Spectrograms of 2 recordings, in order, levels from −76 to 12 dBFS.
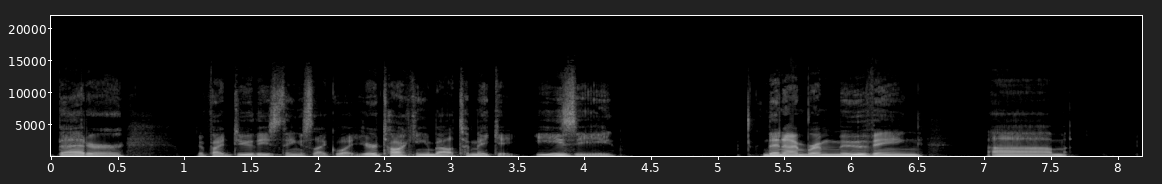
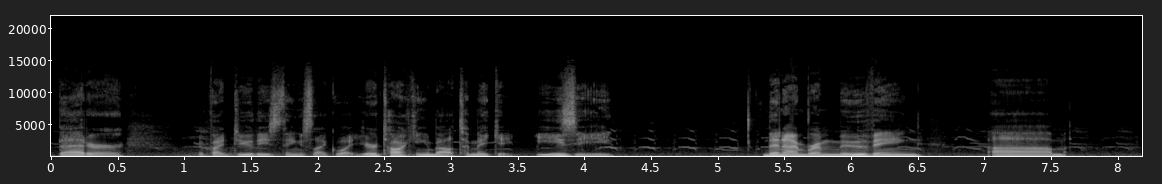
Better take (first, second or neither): first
